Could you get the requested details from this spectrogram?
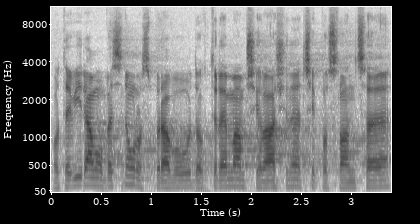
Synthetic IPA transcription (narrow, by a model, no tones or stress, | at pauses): ʔo̞t̪ɛviːɾaːmo̞bɛt͡sno̞wɾo̞spɾavudokt̪ɛɾɛːmaːmpr̥ɪɦlaːʃɛnɛːt̪r̥ɪpo̞slant͡sɛ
